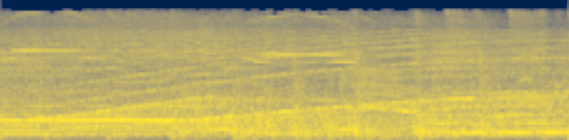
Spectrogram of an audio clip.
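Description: Loud live band music from amplified guitars and keyboards, with one sustained pitched sweep rising steadily over about three seconds.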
